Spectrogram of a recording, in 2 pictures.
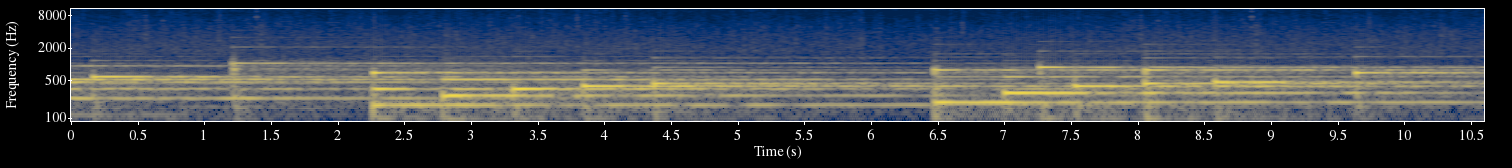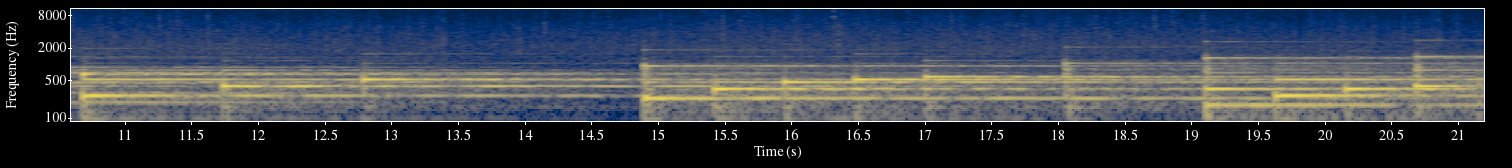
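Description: Slow, soft solo piano music: sustained chords ring and fade, with a new chord struck about every four seconds.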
